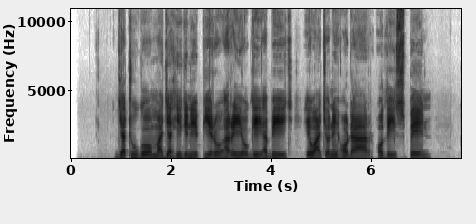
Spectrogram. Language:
Luo (Kenya and Tanzania)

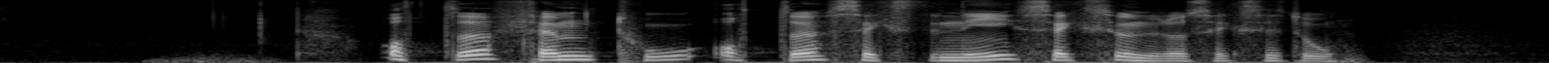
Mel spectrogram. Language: Norwegian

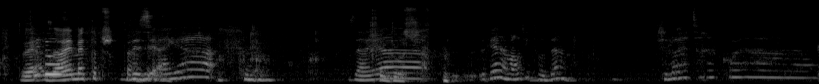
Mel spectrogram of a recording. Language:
Hebrew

